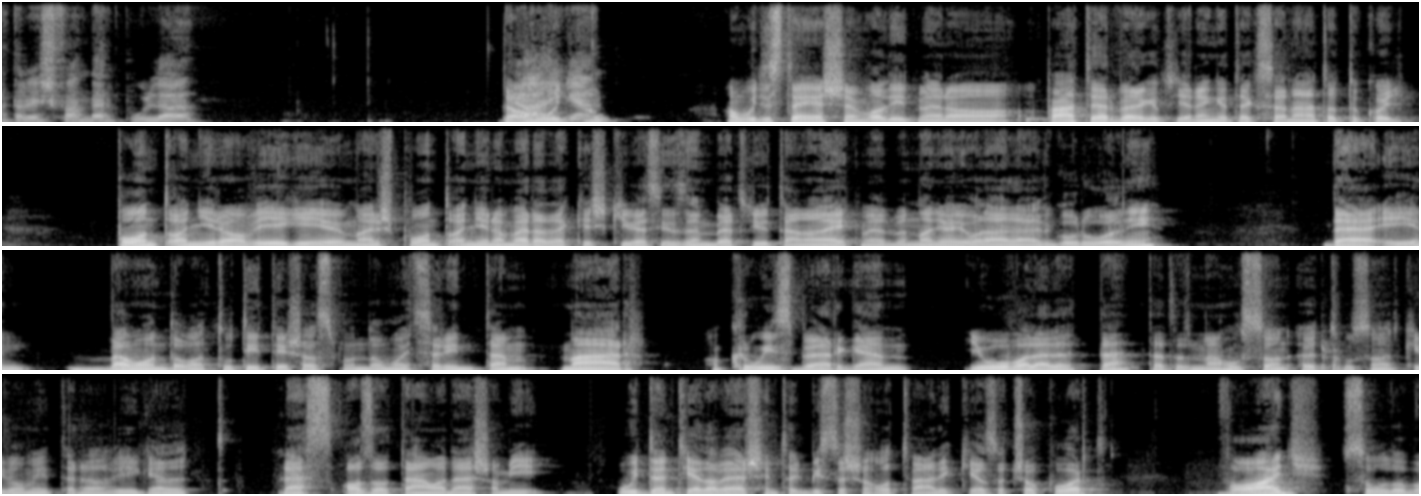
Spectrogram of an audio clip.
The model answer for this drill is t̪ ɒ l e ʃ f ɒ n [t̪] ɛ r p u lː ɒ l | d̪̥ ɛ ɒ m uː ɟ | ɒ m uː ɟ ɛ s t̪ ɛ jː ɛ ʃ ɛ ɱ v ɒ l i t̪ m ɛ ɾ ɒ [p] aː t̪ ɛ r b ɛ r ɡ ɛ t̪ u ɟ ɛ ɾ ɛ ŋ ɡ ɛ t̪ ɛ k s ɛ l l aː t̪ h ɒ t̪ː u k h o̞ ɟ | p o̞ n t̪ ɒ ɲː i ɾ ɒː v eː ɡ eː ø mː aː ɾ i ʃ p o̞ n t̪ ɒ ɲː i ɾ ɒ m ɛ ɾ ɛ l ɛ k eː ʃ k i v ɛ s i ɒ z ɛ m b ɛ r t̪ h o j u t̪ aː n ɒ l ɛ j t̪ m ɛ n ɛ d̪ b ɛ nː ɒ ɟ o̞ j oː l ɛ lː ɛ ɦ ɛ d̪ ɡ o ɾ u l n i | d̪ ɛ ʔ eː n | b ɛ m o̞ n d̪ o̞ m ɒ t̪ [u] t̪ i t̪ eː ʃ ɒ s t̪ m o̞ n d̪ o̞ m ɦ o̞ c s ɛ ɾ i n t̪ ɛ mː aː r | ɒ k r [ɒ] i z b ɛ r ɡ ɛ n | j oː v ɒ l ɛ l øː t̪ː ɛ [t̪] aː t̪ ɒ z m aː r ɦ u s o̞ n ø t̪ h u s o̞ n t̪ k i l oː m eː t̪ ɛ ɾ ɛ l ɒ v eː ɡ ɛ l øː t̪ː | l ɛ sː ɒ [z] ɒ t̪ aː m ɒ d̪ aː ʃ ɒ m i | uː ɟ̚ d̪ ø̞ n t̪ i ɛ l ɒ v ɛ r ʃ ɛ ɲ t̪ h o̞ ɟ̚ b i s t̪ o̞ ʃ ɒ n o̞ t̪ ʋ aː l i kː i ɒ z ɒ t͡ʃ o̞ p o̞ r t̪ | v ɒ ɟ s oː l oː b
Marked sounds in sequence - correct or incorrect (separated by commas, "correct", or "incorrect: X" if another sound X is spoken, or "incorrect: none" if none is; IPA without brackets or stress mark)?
incorrect: d̪, correct, correct, incorrect: u, correct, correct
